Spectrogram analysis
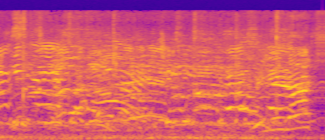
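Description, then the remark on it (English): An outdoor crowd outside Sacred Heart Catholic Church in Uvalde, Texas, shouts "Do something" together in a dense, overlapping roar of many voices at President Biden and the First Lady after Sunday mass, sustained and loud throughout, with individual calls rising above the din. “As that crowd yelled, "Do something," President Biden told them, "We will."”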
